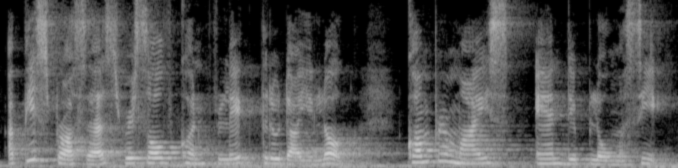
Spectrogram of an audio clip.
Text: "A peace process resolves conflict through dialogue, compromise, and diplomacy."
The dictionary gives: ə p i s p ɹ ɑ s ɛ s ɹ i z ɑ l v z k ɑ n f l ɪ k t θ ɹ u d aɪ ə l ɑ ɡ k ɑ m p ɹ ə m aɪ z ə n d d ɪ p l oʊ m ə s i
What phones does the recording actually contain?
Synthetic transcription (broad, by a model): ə p i s p ɹ ɑ s ɛ s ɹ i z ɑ l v k ɑ n f l ɪ k t t ɹ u d aɪ ə l ɑ ɡ k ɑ m p ɹ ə m aɪ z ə n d d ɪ p l oʊ m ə s i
